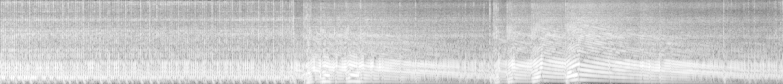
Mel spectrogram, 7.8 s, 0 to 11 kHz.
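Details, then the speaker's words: Stihl MS460 chainsaw fitted with a dual-port muffler: harsh, loud two-stroke howl rising and falling with throttle blips; much louder with the dual port. "immediately well it's quite a bit louder with that dual Port"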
